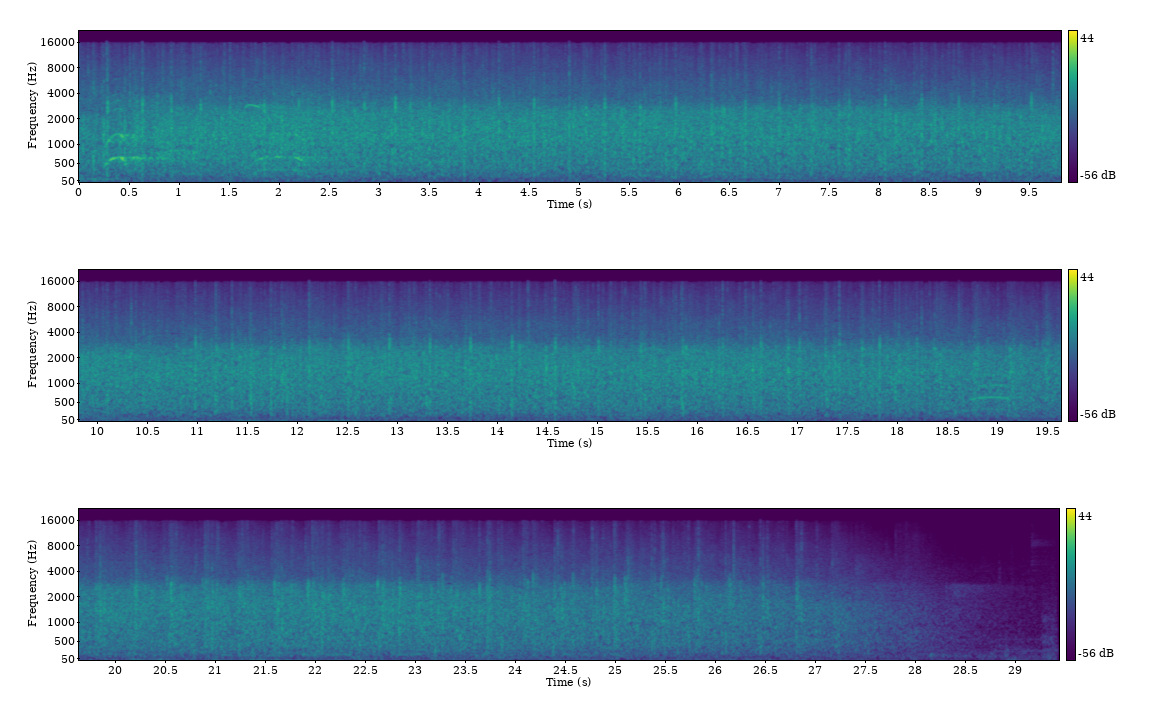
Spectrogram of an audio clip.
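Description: Audience applauding steadily, the clapping starting abruptly and fading out near the end.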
